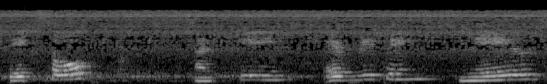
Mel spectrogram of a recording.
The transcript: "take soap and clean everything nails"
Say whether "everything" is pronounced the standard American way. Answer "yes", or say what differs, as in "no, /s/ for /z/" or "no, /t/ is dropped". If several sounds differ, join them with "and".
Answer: no, /t/ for /θ/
